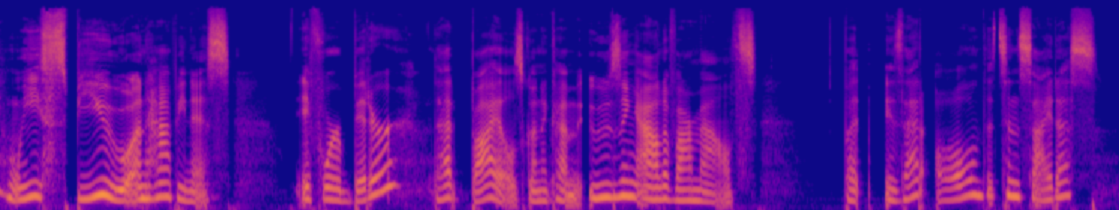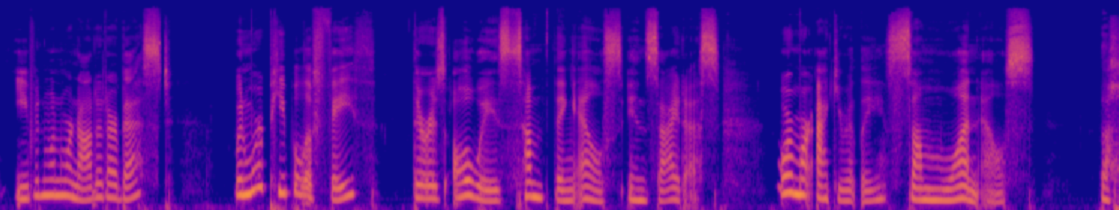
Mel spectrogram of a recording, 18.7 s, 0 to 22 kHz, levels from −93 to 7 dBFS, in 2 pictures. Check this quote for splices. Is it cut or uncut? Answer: uncut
